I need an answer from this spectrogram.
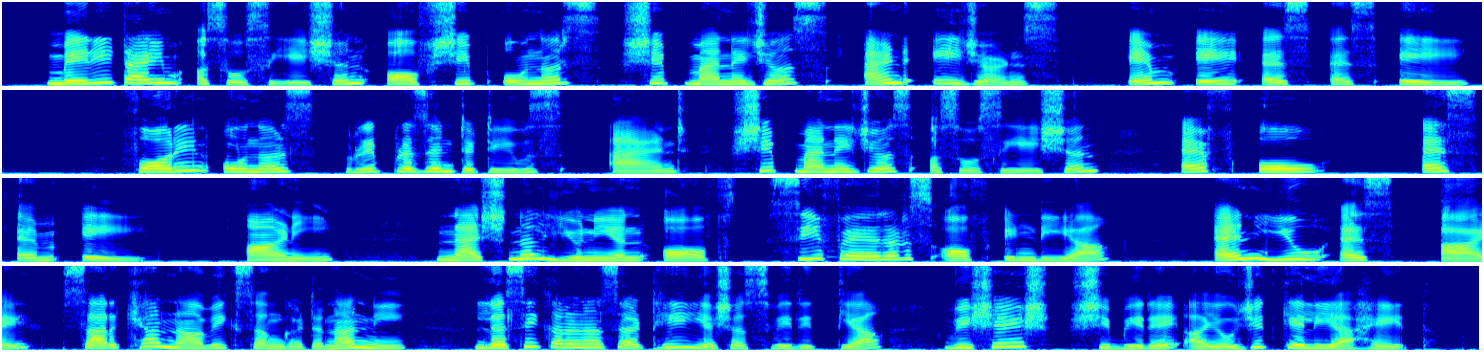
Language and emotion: Marathi, neutral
